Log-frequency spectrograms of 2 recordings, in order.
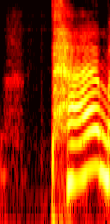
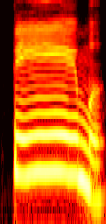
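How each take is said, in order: First: The vowel is a flat short 'a' sound. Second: The vowel is a gliding 'ay' sound. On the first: The speaker calls it wrong. "फैम नहीं" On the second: The speaker calls it right. "ए का sound"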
